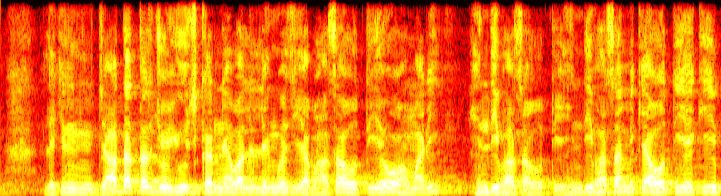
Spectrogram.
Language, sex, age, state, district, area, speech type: Hindi, male, 30-45, Bihar, Samastipur, urban, spontaneous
